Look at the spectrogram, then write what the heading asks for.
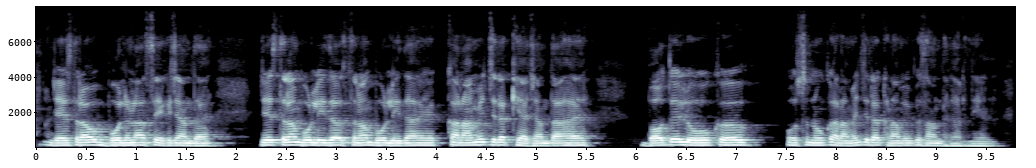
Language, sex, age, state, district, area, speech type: Punjabi, male, 30-45, Punjab, Tarn Taran, rural, spontaneous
